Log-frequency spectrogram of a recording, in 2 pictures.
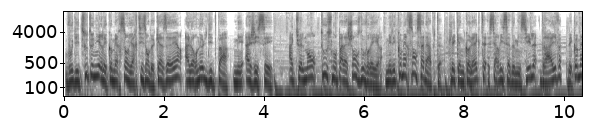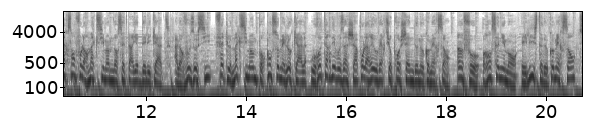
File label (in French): Spot radio commercants; commercants de Cazeres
